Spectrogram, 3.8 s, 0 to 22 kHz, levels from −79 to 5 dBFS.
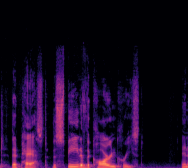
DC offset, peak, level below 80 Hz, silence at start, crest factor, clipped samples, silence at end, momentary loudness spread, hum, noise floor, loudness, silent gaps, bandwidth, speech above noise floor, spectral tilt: under 0.1%; -4 dBFS; -50 dBFS; 0 s; 20 dB; under 0.1%; 0 s; 13 LU; none; -56 dBFS; -23 LUFS; none; 16 kHz; 33 dB; -4.5 dB/octave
